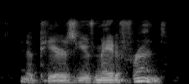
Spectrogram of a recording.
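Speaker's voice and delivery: barely audible whisper. Voicing a character speaking to a waking sleeper: faintest whisper. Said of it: "the faintest whisper".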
